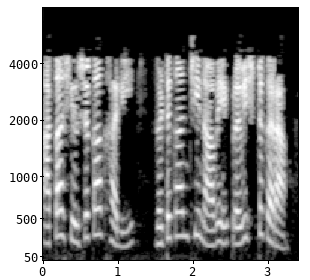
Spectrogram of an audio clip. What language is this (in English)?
Marathi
